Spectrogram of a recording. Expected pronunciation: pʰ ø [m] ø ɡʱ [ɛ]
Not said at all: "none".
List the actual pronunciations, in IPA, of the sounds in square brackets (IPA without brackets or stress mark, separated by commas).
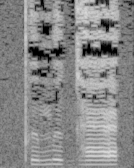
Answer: m, æ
